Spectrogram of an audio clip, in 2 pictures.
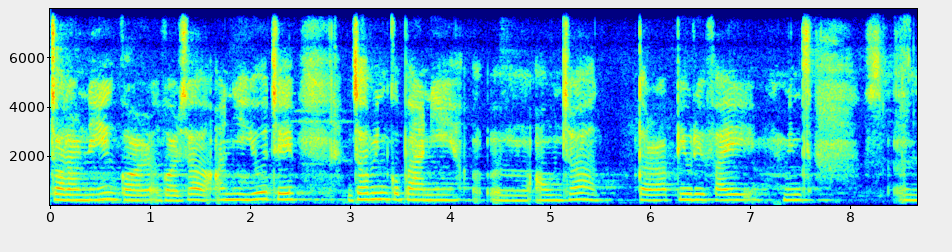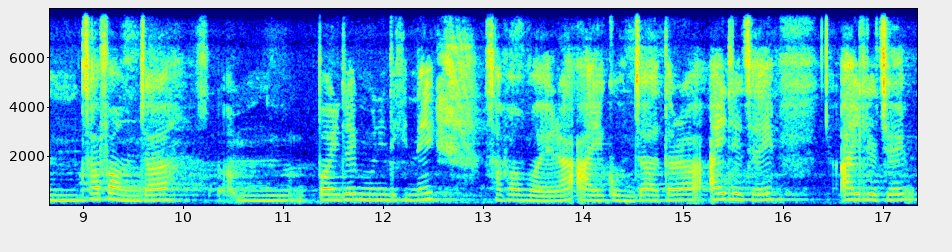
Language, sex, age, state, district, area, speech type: Nepali, female, 18-30, West Bengal, Jalpaiguri, rural, spontaneous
